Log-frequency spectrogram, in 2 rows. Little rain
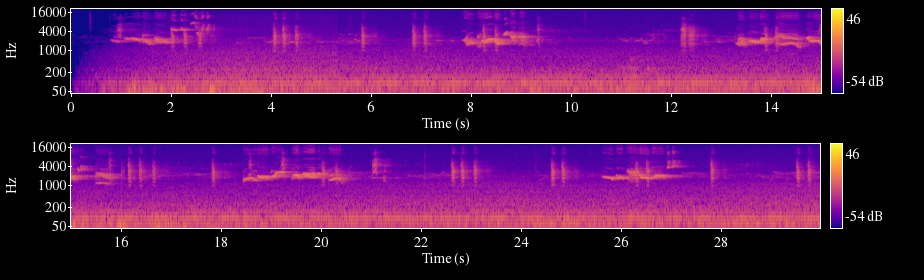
0:02.5 0:06.6

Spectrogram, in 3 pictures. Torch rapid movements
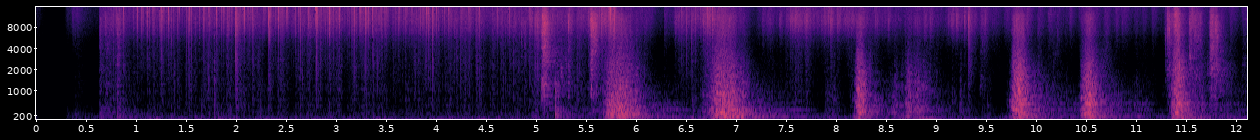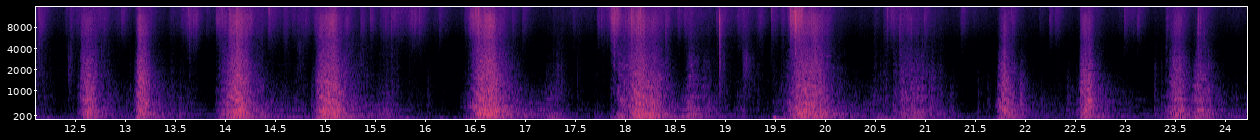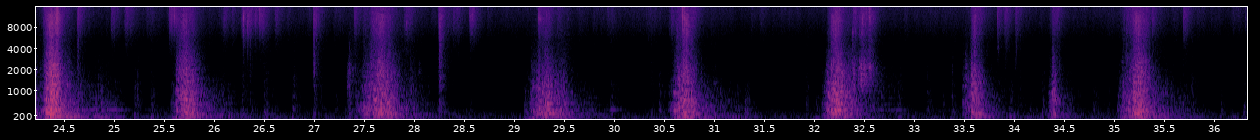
0:00.6 0:09.4

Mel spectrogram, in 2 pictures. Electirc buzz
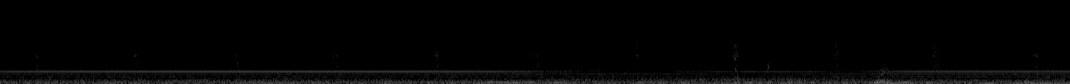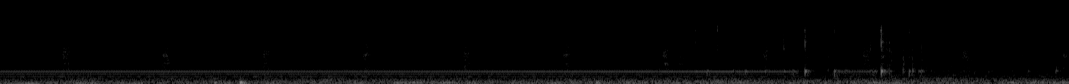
0:09.0 0:20.0

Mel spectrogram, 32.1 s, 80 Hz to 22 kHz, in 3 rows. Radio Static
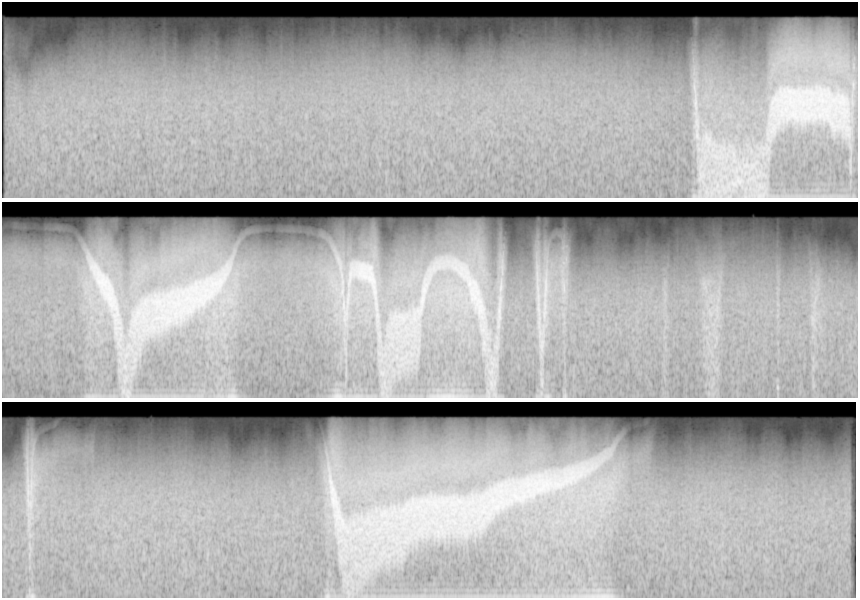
0:06.6 0:32.0

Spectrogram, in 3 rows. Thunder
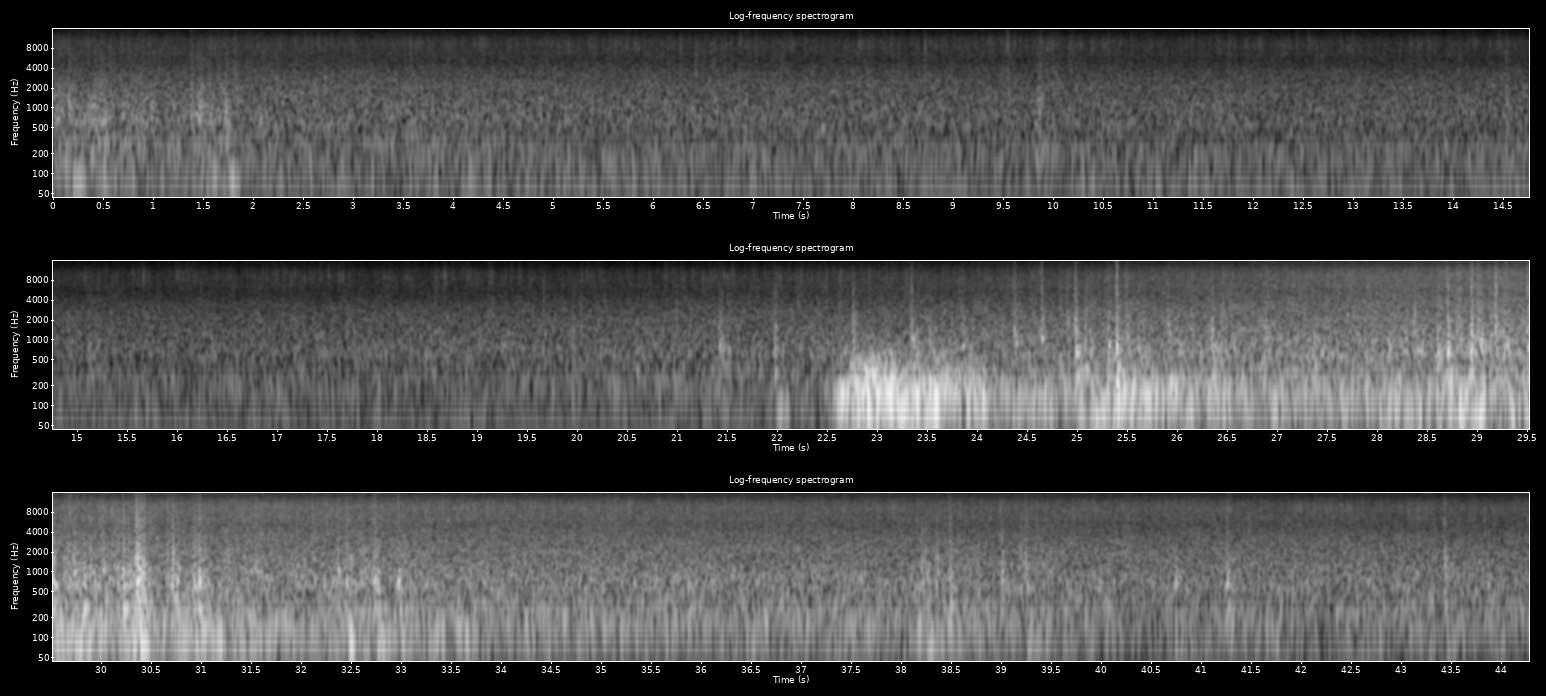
0:22.6 0:27.0

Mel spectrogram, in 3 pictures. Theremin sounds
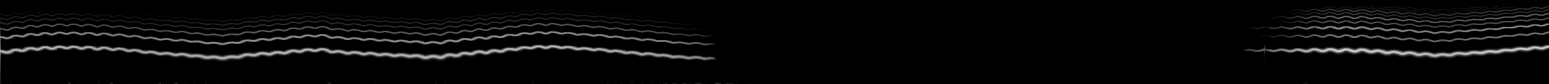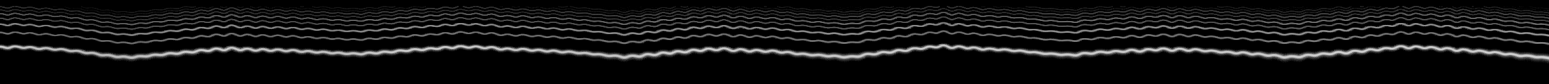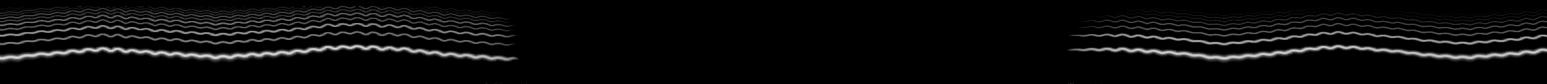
0:00.0 0:07.1, 0:12.6 0:36.1, 0:41.7 0:46.4

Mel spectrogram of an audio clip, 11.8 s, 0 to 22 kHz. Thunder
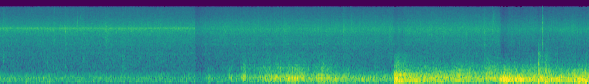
0:04.1 0:11.7

